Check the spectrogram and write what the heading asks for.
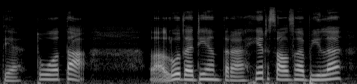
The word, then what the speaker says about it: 多大: Lalu, 你今年多大？大应该是第四声, harusnya ada 4 ya, 多大.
